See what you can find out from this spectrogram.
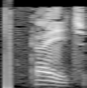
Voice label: "caecio", Veneto

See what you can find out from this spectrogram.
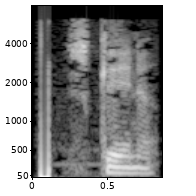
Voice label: "schena", Veneto

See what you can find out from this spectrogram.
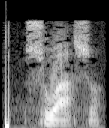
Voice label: "suaso", Veneto

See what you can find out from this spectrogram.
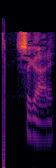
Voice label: "segare", Veneto

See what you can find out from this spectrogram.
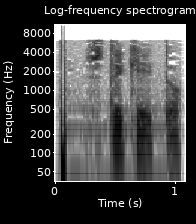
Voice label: "stecheto", Veneto

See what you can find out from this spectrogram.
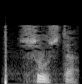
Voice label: "susta", Veneto

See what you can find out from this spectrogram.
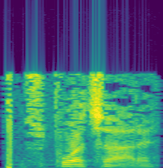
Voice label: "spuaciare", Veneto

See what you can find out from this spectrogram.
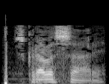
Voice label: "scravasare", Veneto

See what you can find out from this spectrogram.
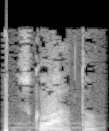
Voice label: "scoato", Veneto

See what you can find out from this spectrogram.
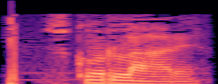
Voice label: "scorlare", Veneto

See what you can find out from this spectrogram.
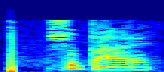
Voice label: "supare", Veneto

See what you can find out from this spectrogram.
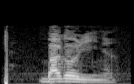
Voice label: "bagolina", Veneto

